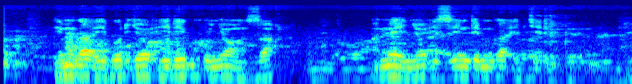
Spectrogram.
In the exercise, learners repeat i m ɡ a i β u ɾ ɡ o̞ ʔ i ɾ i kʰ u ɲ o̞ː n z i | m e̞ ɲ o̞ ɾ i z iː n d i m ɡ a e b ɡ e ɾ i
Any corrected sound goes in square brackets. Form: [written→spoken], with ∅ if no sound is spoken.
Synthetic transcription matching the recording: i m ɡ a i β u ɾ [ɡ→ɟ] o̞ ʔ i ɾ i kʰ u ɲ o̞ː n z [i→a] | m e̞ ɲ o̞ [ɾ→∅] i z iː n d i m ɡ a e b [ɡ→ɟ] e ɾ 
